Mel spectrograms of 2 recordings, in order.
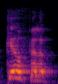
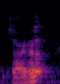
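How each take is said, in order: First: High, punchy British delivery; emphatic plan step. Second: Low, softer British aside; apologetic aside. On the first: Friend announcing the plan to kill stepfather, high and emphatic. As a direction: pitch it up brightly in a British accent. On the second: Friend apologising to stepfather mid-plan, low aside. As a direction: drop the pitch and tuck in the apology. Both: Acted.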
